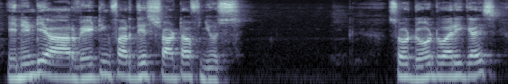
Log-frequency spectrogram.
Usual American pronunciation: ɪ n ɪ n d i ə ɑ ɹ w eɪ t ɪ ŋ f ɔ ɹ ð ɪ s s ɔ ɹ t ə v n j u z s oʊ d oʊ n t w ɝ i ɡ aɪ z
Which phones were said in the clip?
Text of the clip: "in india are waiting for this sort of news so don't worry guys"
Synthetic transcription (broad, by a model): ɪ n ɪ n d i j ɑ ɹ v eɪ t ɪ ŋ f ɔ ɹ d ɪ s ʃ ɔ ɹ t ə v n j u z s oʊ d oʊ n t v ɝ i ɡ aɪ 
